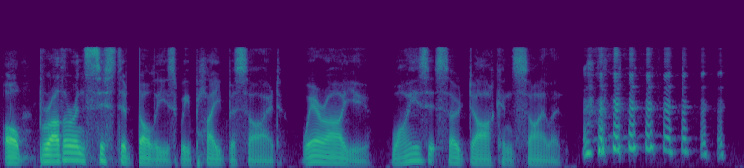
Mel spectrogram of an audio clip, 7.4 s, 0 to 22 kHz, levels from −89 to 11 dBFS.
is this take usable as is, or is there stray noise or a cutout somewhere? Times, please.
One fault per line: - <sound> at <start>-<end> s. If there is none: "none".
- dropout at 1.3-1.4 s
- laugh at 5.8-7.3 s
